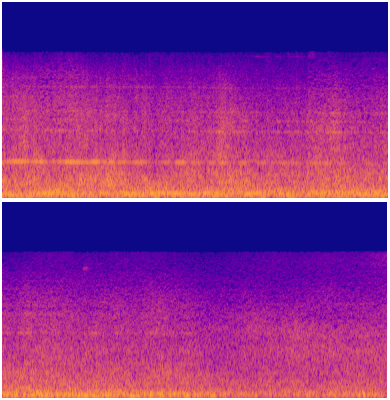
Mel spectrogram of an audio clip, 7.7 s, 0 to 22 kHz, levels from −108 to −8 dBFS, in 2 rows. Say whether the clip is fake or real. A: real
